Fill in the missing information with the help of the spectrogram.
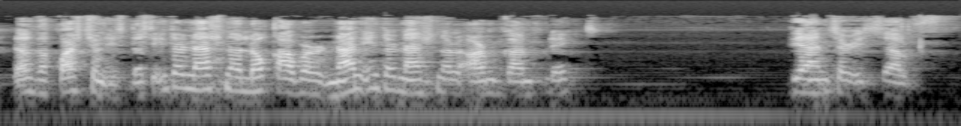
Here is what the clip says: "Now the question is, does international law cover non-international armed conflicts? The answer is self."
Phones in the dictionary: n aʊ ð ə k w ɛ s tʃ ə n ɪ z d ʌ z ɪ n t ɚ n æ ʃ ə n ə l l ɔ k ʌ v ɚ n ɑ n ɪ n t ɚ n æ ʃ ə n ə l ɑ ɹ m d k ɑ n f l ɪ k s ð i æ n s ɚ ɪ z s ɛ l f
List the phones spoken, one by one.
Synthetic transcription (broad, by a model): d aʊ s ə k w ɛ s tʃ ə n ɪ s d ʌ s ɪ n t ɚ n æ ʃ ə n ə l l ɔ k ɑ w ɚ n ɑ n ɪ n t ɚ n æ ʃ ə n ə l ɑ ɹ m k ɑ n f l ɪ k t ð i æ n s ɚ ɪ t s ɛ l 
